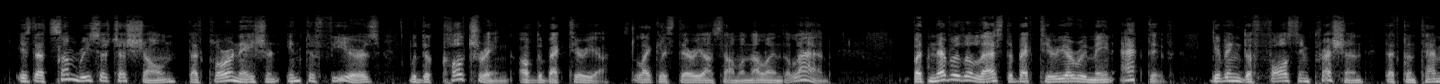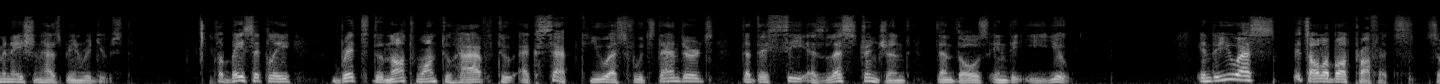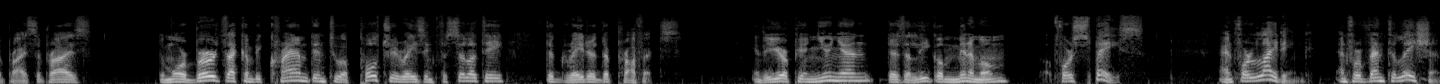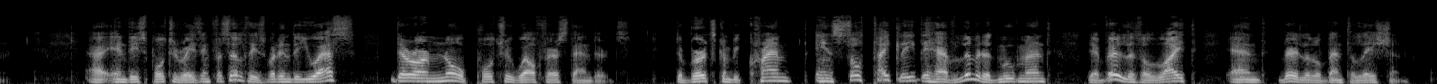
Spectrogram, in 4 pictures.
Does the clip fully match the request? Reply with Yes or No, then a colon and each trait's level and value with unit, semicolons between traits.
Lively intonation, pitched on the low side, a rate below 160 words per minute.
Yes: wide, 5.7 semitones; low, 120 Hz; average, 145 wpm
